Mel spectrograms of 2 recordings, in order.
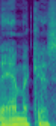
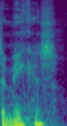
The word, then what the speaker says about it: amicus: all these groups filing amikas briefs on behalf of the issue that they believe I always mispronounced it I called it Amicus it's amus I don't know I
